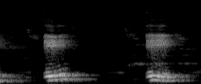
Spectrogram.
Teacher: ए और ई का दोनों का मिलावट होता है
